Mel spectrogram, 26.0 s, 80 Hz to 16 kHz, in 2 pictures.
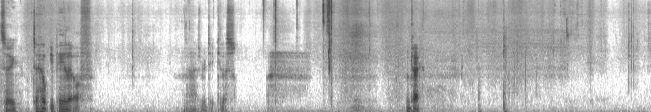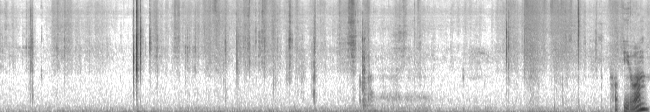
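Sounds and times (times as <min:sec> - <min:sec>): plastic clicks and crinkles: 0:12.4 - 0:14.5, 0:15.1 - 0:20.4.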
